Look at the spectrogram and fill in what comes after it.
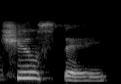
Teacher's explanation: It's more like a ch. It's something in between our T and our ch.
